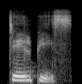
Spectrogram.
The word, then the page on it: tailpiece: Indian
